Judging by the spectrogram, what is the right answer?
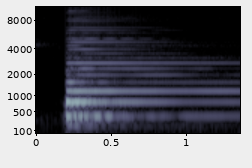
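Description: A single banjo fifth string plucked once, ringing a clear G note that lingers and slowly fades, heard alone and close.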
